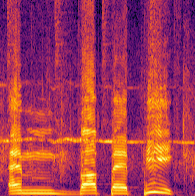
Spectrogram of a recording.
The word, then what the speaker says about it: MBAPEEK: A round of applause for Bobo and, of course, Team MBAPEEK, right?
